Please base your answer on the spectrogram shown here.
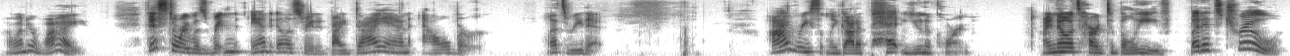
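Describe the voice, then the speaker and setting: A woman reading a picture book aloud for preschoolers, expressive and dramatic, pausing to put questions to the children. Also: mid-range voice. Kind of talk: animated children's storybook read-aloud with asides.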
